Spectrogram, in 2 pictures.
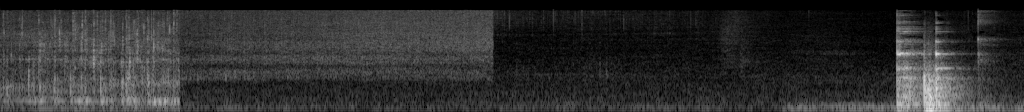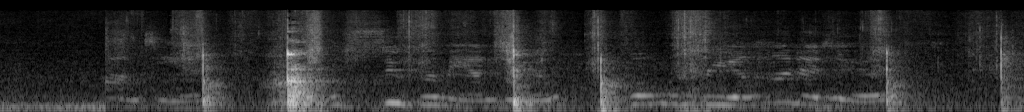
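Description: Welch's grape soda poured into a ceramic cup, the pour rising in pitch, then fizzing for about a second and a half. A loud knock follows, then a wooden spoon mixing bibimbap in a ceramic bowl, with irregular clicks and scrapes against the bowl.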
